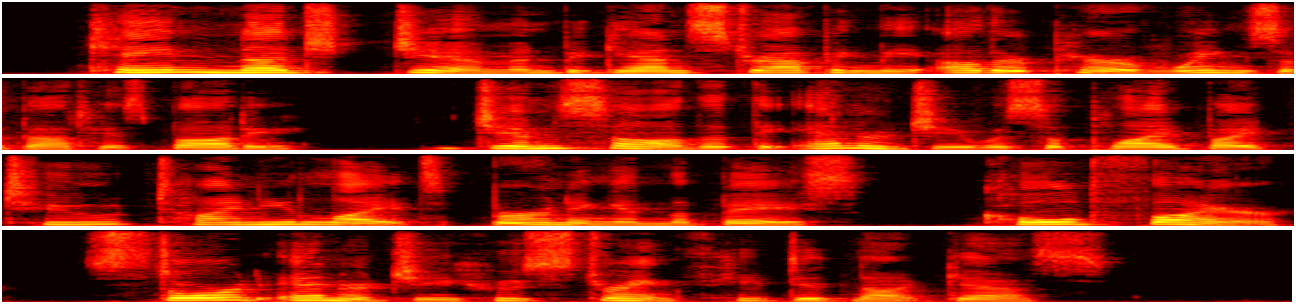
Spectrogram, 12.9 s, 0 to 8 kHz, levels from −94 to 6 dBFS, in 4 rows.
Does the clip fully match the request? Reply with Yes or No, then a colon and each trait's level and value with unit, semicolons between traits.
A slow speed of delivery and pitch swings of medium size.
No: average, 180 wpm; average, 3.8 semitones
